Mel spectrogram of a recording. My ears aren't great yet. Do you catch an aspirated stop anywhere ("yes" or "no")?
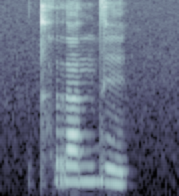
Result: yes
